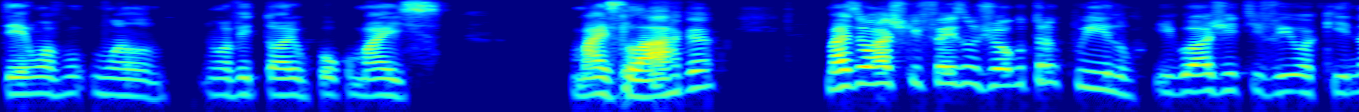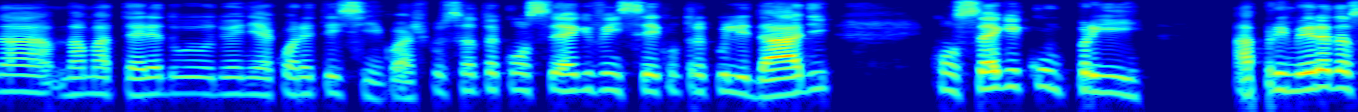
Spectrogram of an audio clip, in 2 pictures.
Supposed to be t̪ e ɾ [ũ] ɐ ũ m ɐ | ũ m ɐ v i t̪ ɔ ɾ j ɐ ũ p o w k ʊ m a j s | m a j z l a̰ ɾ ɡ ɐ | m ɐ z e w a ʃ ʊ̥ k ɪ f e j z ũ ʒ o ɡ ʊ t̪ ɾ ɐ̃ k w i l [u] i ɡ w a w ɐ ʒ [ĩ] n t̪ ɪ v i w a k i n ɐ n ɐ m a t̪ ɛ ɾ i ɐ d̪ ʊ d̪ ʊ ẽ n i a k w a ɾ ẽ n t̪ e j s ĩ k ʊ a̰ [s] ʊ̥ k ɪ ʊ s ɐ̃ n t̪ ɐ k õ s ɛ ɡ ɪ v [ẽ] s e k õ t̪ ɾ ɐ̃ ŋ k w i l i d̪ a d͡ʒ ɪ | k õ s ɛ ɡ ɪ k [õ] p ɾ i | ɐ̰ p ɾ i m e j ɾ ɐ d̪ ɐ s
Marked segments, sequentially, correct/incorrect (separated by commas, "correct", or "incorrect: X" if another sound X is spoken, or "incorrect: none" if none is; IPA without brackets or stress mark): correct, incorrect: ʊ, incorrect: ẽ, incorrect: ʃ, correct, incorrect: ũ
